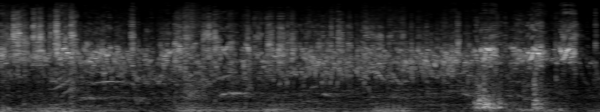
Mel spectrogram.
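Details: Budgies chirping and warbling together: fast high twitters, a few short clear whistled notes and squawks, with a couple of sharper louder calls near the end.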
